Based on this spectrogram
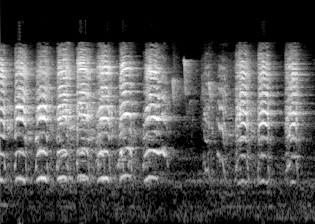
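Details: Loud, metallic shrieks of a maritaca delivered in a fast, regular run of about eight notes, then a brief pause and a few more rasping calls.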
